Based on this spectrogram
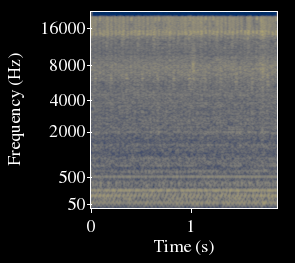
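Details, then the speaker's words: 2008 Mitsubishi Caterpillar 5000 lb dual-fuel forklift during pre-delivery inspection, switched from gasoline back to propane: steady even low rumble, no misses or knocks; engine sounds good and strong, normal idle. "Seems to work just fine. There you go. I sat I sat on it. That turn that off. Engine sounds good. Sounds strong."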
